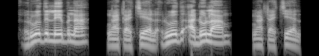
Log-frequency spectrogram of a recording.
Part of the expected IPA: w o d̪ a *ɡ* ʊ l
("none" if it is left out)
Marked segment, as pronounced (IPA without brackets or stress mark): d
